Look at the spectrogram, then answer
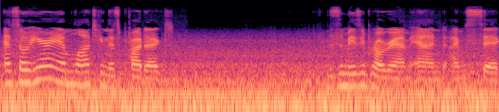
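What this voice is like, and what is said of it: Unusually deep, manly sick voice. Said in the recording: “hence the funny voice... My voice is a little bit manly right now”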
